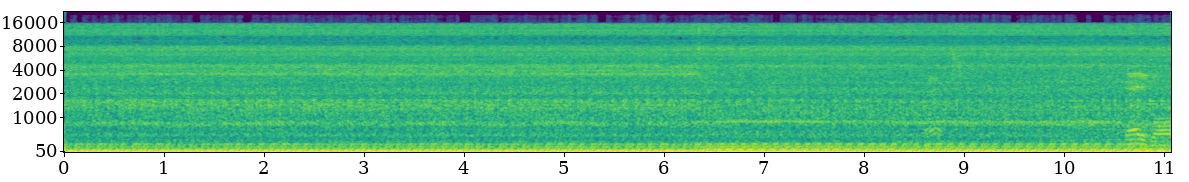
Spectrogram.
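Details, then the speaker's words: Subaru 2.5RS rebuilt engine, first start after reinstall, warming up: smooth, steady idle with stable low pulse and slight settle, no tapping or misfire; sounds really good, normal idle. "this thing sounds really good yeah it does holy crap right on sounds really good nice"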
